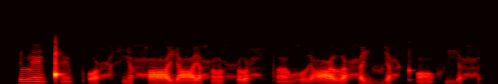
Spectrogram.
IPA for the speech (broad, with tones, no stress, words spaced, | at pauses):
lɛ̃˥˧ǃɛ̃˩pʼɔ˩ħ hĩ˧˥˧ħʕi˥˧ʕe˥˧ħõ˩˧˩ ħo˧˥˧ħtˤĩ˩˧˩ ʁʷi˩ʕɤ˥˧ ħi˥˩vi˥˩ħkʼɔ̃˥˩ fi˥˩ħ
